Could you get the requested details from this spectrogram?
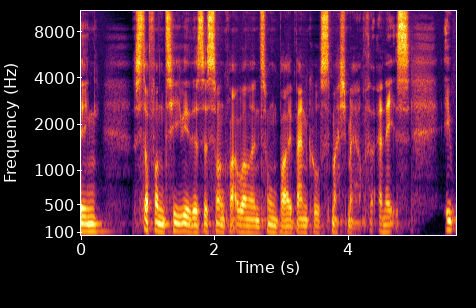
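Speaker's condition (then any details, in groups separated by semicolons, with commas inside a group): No condition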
